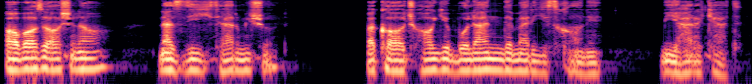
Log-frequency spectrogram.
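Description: A man with a very low, deep voice reads a literary story aloud. His narration is slow and measured, dropping quieter in the darker passages. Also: flat delivery, slightly rough. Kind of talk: storybook reading.

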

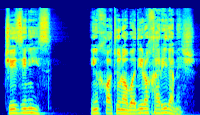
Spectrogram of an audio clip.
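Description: A man's voice: medium pitch, fairly even intonation, voice pushed up, lightly acted. A man voicing a stubborn, kindhearted young man in a storybook reading. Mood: pleading. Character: stubborn kindhearted young man who keeps an old dog.

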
